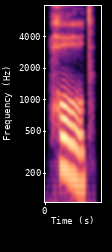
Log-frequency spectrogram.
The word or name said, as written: DAD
